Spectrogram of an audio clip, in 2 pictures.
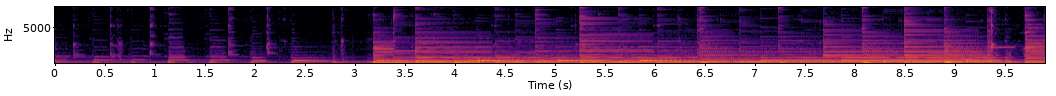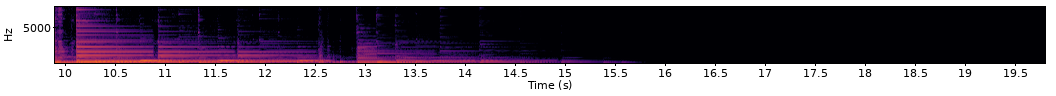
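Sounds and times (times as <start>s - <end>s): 
cutaway Macassar ebony acoustic guitar: 0.0s - 15.5s.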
